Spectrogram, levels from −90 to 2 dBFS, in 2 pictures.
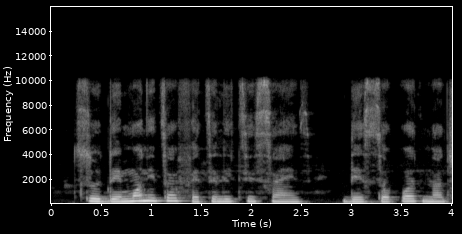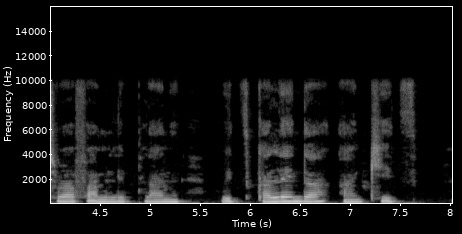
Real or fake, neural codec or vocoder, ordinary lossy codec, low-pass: real; none; none; 9.9 kHz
